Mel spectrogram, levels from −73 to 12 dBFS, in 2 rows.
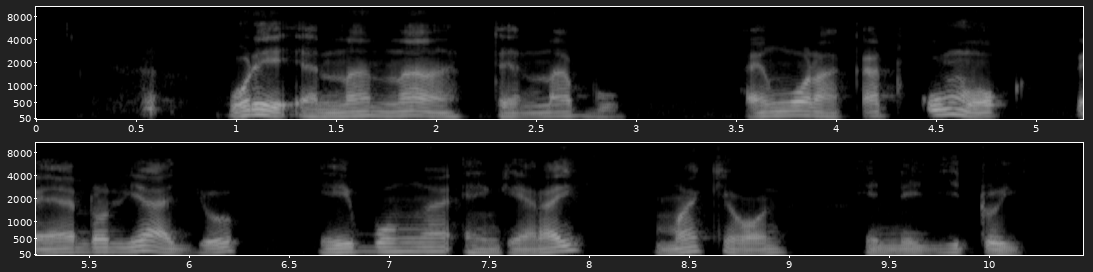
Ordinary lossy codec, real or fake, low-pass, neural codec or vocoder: none; fake; 9.9 kHz; codec, 24 kHz, 6 kbps, HILCodec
